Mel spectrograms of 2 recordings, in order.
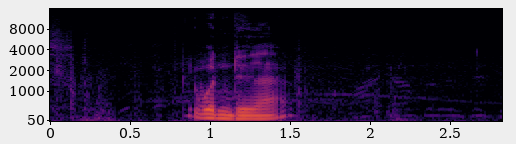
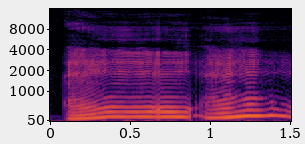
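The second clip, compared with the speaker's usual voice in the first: higher mock hype call; hyping friends; 7 semitones higher, 5 dB louder than usual. Friends catch him talking to the girl, higher hype call. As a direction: call it out like teasing buddies. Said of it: "they were like".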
